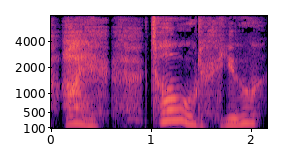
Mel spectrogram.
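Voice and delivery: high, breathless gasp. A narrator's reading. Hermione clutching at the stitch in her chest, gasping. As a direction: gasp out each word with a stitch. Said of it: "Hermione gasped".

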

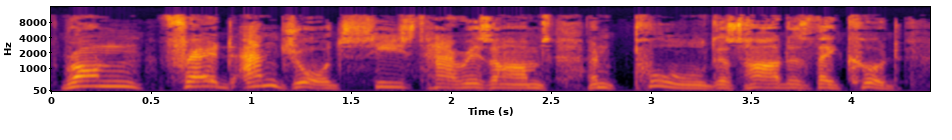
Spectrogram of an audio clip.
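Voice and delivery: ordinary delivery, nothing marked

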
